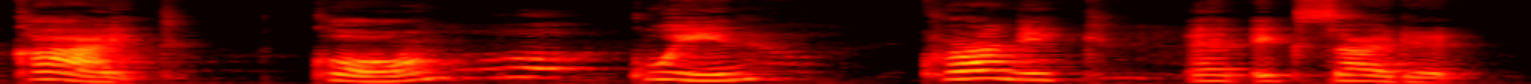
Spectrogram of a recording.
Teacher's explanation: K and G are velar. The back of the tongue is pressed against an intermediate area between the hard and the soft palate. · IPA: /k/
